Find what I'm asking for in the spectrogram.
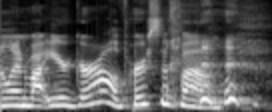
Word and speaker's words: Persephone: Very confidently said her Greek god was Persephone, which, if you know how to pronounce, like we said, Emily's having problems pronouncing words and saying words. It's actually Persephone.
